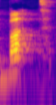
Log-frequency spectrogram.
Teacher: o T em português, que é ch, não é o T em inglês, que é t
